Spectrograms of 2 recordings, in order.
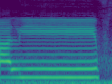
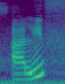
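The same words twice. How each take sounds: First: The first vowel is held long. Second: The first vowel is kept short. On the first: The speaker calls it wrong. "nggak pernah tuh baca alif, salah" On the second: The speaker calls it right. "bacanya satu harokat"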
